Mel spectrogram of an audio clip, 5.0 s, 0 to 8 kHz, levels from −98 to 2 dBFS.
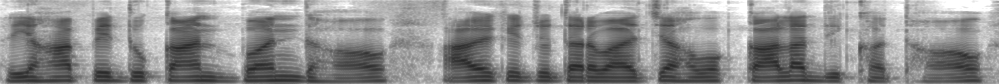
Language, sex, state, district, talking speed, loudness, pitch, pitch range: Magahi, male, Jharkhand, Palamu, 155 wpm, -18 LUFS, 135 Hz, 130-140 Hz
